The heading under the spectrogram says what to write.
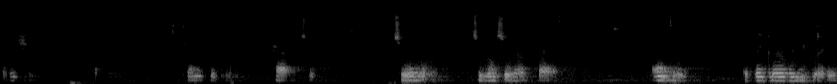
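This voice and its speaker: A woman with a Brazilian Portuguese accent, at a moderate pace, with long, frequent pauses and big swings in loudness. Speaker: computer scientist, panelist. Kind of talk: panel discussion. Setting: conference stage with audience. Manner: halting, many fillers and repetitions.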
